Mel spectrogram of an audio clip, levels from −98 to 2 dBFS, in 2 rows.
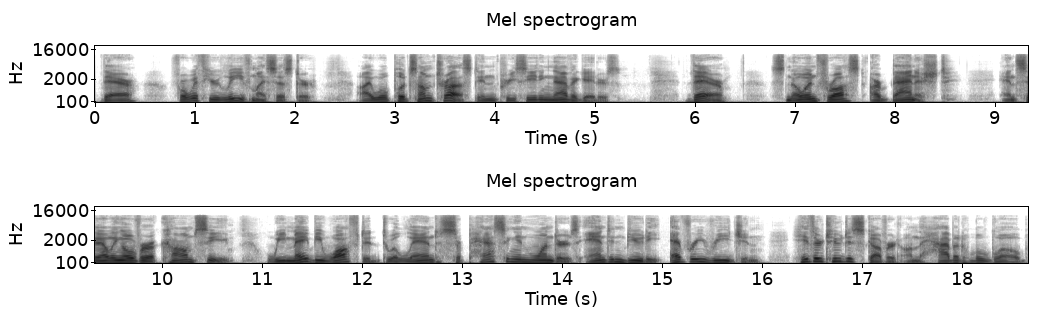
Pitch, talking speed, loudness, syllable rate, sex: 105 Hz, 150 wpm, -19 LUFS, 5.1 syllables/s, male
